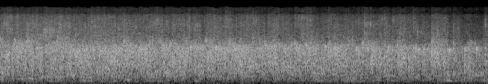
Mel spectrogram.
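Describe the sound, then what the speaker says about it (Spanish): Loud, steady applause from a lecture audience, clapping continuously at full strength throughout with no pauses. "Un aplauso para ti."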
